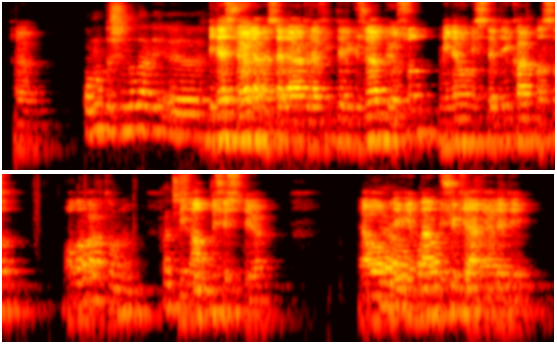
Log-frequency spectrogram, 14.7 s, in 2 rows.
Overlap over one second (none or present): present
